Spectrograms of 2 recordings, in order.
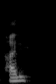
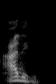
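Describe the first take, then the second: First: The word begins with a plain open vowel. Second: The word begins with a tight throat sound. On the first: The speaker calls it wrong. "not Ali" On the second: The speaker calls it right. "You say Ali"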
